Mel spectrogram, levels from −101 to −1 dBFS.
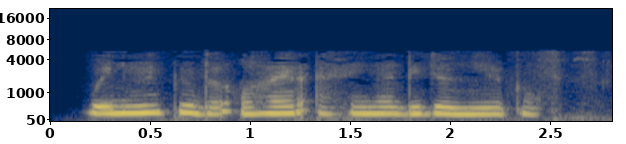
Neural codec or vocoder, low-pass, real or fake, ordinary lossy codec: codec, 44.1 kHz, 1.7 kbps, Pupu-Codec; 5.4 kHz; fake; MP3, 24 kbps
